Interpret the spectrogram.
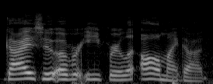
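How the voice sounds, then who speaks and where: A woman's voice: a little high, a little fast, crowd noise. A woman hosting a livestream, giving casual comedic commentary in a mocking, joking way. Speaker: livestream host reacting to old films.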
